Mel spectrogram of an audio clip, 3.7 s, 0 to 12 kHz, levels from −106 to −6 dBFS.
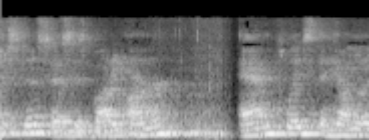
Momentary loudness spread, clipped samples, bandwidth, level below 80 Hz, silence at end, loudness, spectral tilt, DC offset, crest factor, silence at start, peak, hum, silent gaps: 6 LU; under 0.1%; 7.8 kHz; -60 dBFS; 0 s; -19 LUFS; -7.5 dB/octave; under 0.1%; 12 dB; 0 s; -6 dBFS; none; none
